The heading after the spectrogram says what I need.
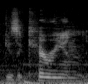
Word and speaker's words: Carillon: Deborah says, do not pronounce the L's. Carillon is Carillon is how we say it here.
